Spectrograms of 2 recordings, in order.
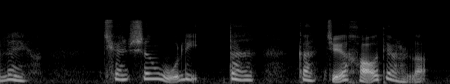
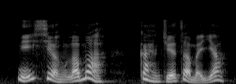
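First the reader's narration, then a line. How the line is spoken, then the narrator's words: Tired, smiling. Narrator (Chinese): 巴沃太太面带倦容的笑着对我说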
